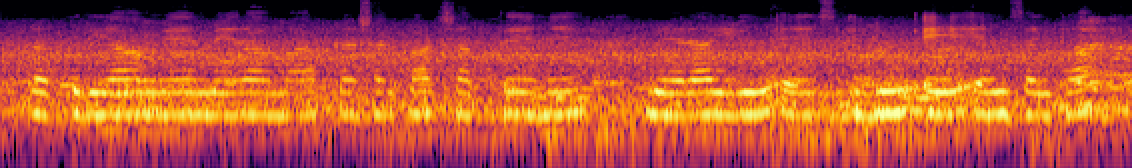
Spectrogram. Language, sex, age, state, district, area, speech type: Hindi, female, 18-30, Madhya Pradesh, Harda, urban, read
